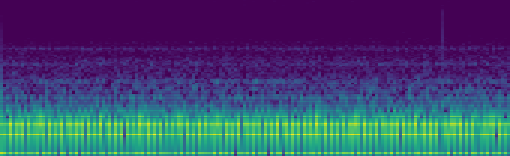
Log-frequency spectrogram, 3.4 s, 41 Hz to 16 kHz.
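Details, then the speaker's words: 1996 Ford Ranger 3.0 L V6 lacking power: a steady low idle with a rhythmic shake and a heavy lopsided pulse of about four a second, vibrating at the exhaust; dead cylinder, an extra unconnected wire suspected. "bueno ahí se nota la vibración del motor note que tiene un cable extra me hace pensar que por este lado puede estar el problema"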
